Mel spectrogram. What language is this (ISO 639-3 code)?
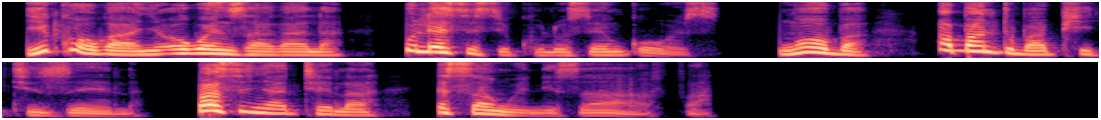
nde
